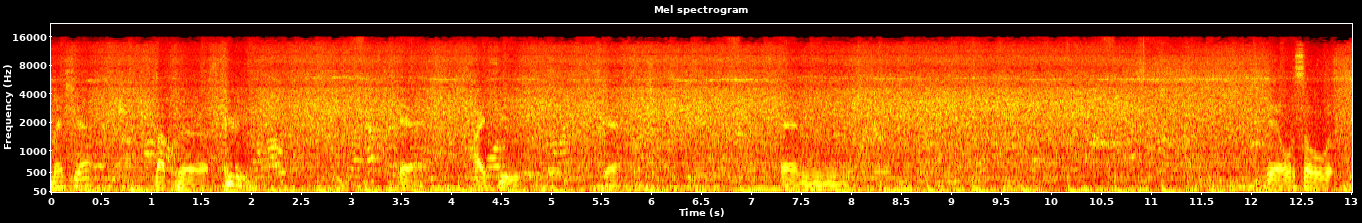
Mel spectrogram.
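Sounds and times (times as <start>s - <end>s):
low hum: 0.0s - 13.0s
rushing background noise: 0.0s - 13.0s.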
